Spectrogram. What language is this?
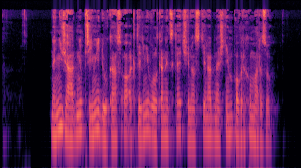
Czech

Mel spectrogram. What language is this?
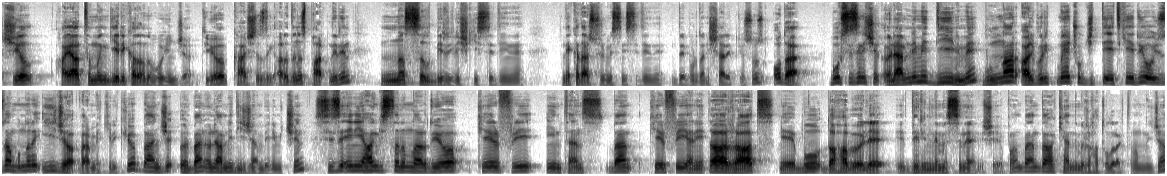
Turkish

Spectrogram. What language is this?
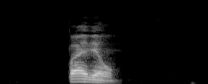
Russian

